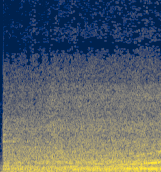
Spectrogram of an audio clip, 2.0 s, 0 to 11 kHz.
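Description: Mexico City Metro Line 1 train arriving at the platform: a loud, even rush of running noise, with a rising whine and a steady hum building near the end.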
